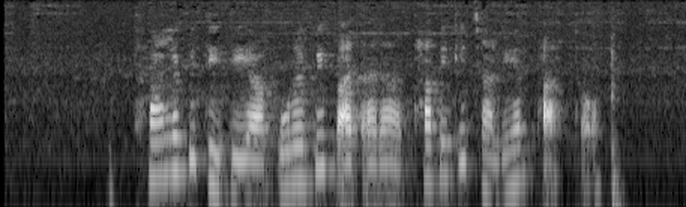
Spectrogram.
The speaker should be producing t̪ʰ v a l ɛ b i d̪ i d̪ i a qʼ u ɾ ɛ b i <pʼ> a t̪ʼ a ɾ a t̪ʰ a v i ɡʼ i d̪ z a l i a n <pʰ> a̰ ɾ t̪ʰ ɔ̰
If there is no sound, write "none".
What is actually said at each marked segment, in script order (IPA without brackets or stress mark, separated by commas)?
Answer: pʼ, pʰ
